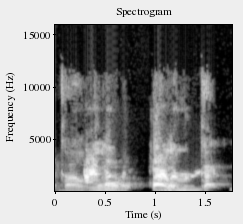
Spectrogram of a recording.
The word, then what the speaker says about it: Kyler Murray: Distant second is Kyle Murray. Am I saying his name right? – Kyler Murray.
